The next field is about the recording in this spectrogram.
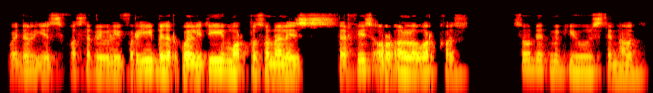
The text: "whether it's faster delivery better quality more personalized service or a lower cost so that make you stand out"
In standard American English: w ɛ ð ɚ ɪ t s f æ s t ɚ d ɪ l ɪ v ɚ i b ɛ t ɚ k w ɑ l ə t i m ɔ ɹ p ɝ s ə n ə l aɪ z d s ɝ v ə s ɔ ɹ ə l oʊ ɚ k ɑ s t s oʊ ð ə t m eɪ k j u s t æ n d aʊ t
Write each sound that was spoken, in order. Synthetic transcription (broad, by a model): w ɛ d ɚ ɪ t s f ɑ s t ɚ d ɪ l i f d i b ɛ t ɚ k w ɑ l ə t i m ɔ ɹ p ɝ s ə n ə l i s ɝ f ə s ɔ ɹ ə l oʊ ɚ k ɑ s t s oʊ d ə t m eɪ k j u s t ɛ n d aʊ t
